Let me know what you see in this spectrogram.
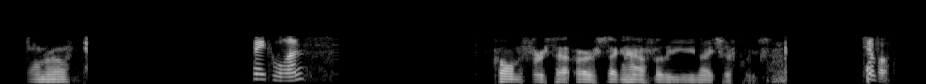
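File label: Police Southwest District Dispatch; Raleigh; wake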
